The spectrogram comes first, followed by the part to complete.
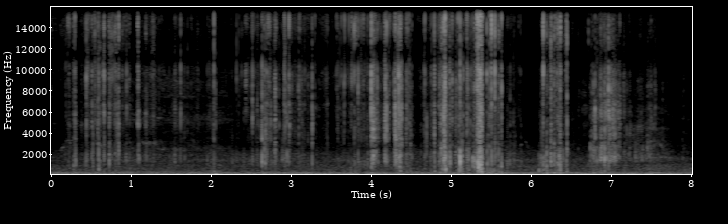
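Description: Crinkly wrapper of a 2007 Topps baseball card pack being torn open and crumpled by hand: a run of irregular crackles and rips, busiest about halfway through, over a low steady hum.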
